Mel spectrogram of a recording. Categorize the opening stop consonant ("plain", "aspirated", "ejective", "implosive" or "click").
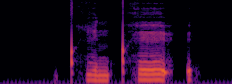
aspirated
